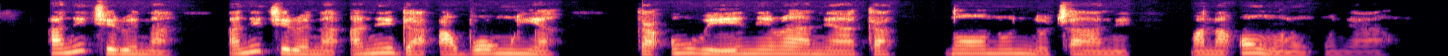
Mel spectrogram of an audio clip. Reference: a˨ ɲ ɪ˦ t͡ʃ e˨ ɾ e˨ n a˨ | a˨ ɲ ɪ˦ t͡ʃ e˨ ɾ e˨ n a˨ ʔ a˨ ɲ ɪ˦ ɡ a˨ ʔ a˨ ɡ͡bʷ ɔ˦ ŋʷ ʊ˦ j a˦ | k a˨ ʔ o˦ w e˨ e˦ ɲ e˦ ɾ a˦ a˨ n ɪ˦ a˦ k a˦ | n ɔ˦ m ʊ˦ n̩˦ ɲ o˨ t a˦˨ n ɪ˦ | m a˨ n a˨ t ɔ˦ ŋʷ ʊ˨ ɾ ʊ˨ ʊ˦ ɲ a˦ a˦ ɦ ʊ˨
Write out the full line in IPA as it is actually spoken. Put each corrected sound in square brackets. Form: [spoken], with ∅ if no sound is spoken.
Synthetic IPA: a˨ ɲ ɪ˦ t͡ʃ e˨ ɾ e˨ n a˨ | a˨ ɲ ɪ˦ t͡ʃ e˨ ɾ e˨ n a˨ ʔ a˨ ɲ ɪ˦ ɡ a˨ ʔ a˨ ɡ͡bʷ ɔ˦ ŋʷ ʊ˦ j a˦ | k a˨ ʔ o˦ w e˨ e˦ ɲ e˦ ɾ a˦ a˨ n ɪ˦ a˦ k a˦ | n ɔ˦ [n] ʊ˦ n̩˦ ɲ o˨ [t͡ʃ] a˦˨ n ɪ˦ | m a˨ n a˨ [ʔ] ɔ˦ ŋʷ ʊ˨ ɾ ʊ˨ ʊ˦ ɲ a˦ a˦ ɦ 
